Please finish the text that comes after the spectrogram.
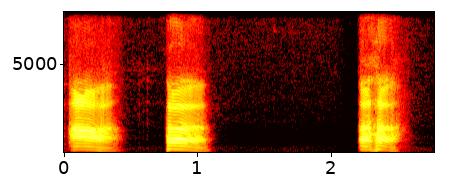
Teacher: कंठ से आ रहा है आवाज, जीभ कहीं मुड़ ही नहीं रहा है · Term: कंठव्य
